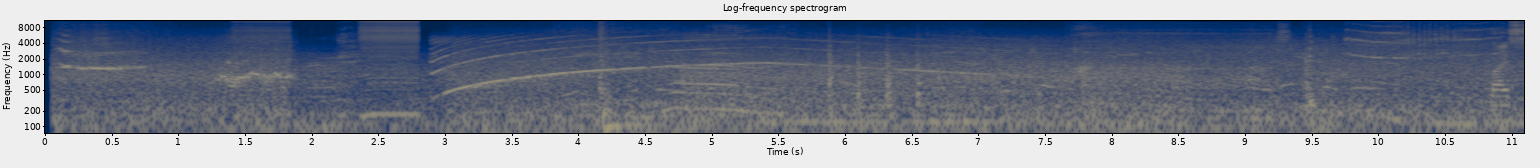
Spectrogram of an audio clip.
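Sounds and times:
police car siren wailing: 1.4s - 7.7s.

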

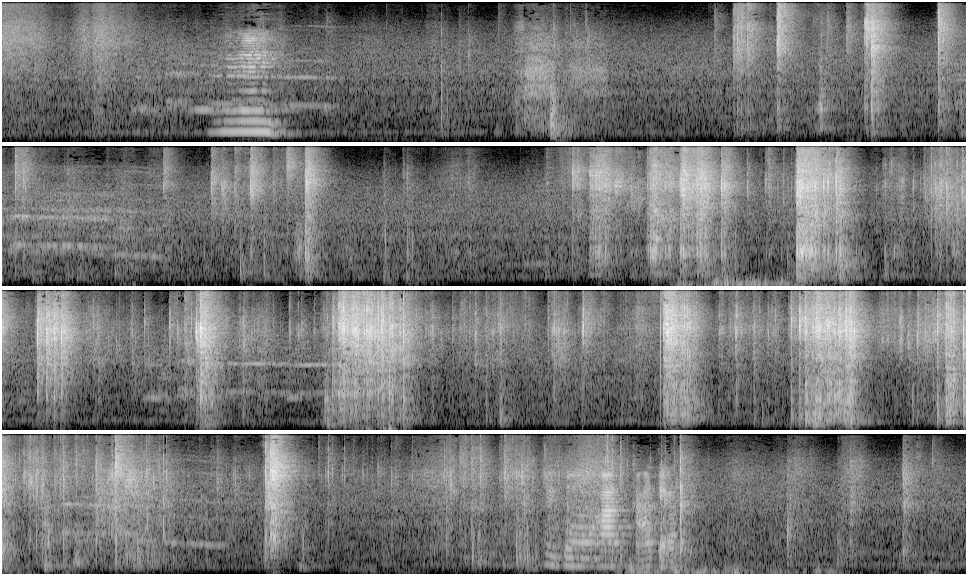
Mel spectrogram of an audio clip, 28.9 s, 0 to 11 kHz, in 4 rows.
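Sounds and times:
scissors cutting tape and cardboard: 11.4s - 24.0s.

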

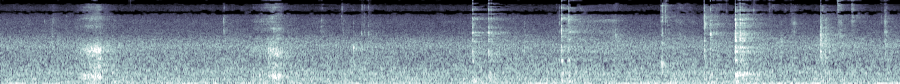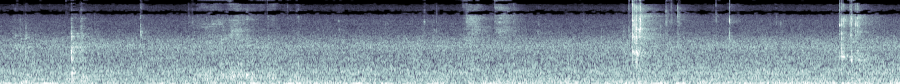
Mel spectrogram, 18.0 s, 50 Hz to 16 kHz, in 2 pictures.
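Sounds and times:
low steady hum: 0.0s - 18.0s
eating clicks and smacks: 15.2s - 17.8s.

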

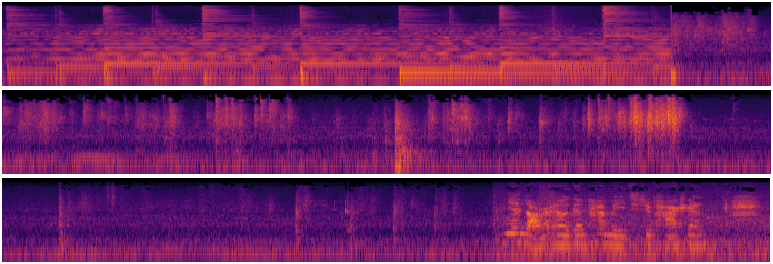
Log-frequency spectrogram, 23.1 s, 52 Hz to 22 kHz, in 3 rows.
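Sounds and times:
plastic packaging rustling: 6.7s - 14.6s.

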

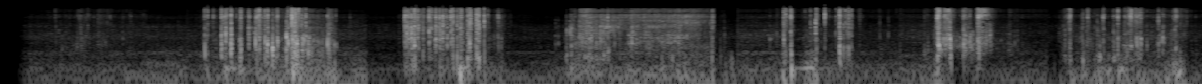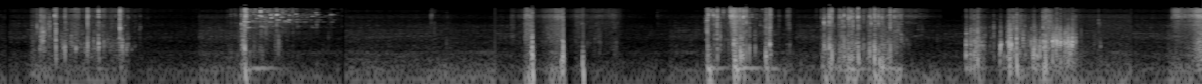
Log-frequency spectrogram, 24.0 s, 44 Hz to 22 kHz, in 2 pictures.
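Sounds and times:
tyre crushing objects: 19.0s - 23.0s.

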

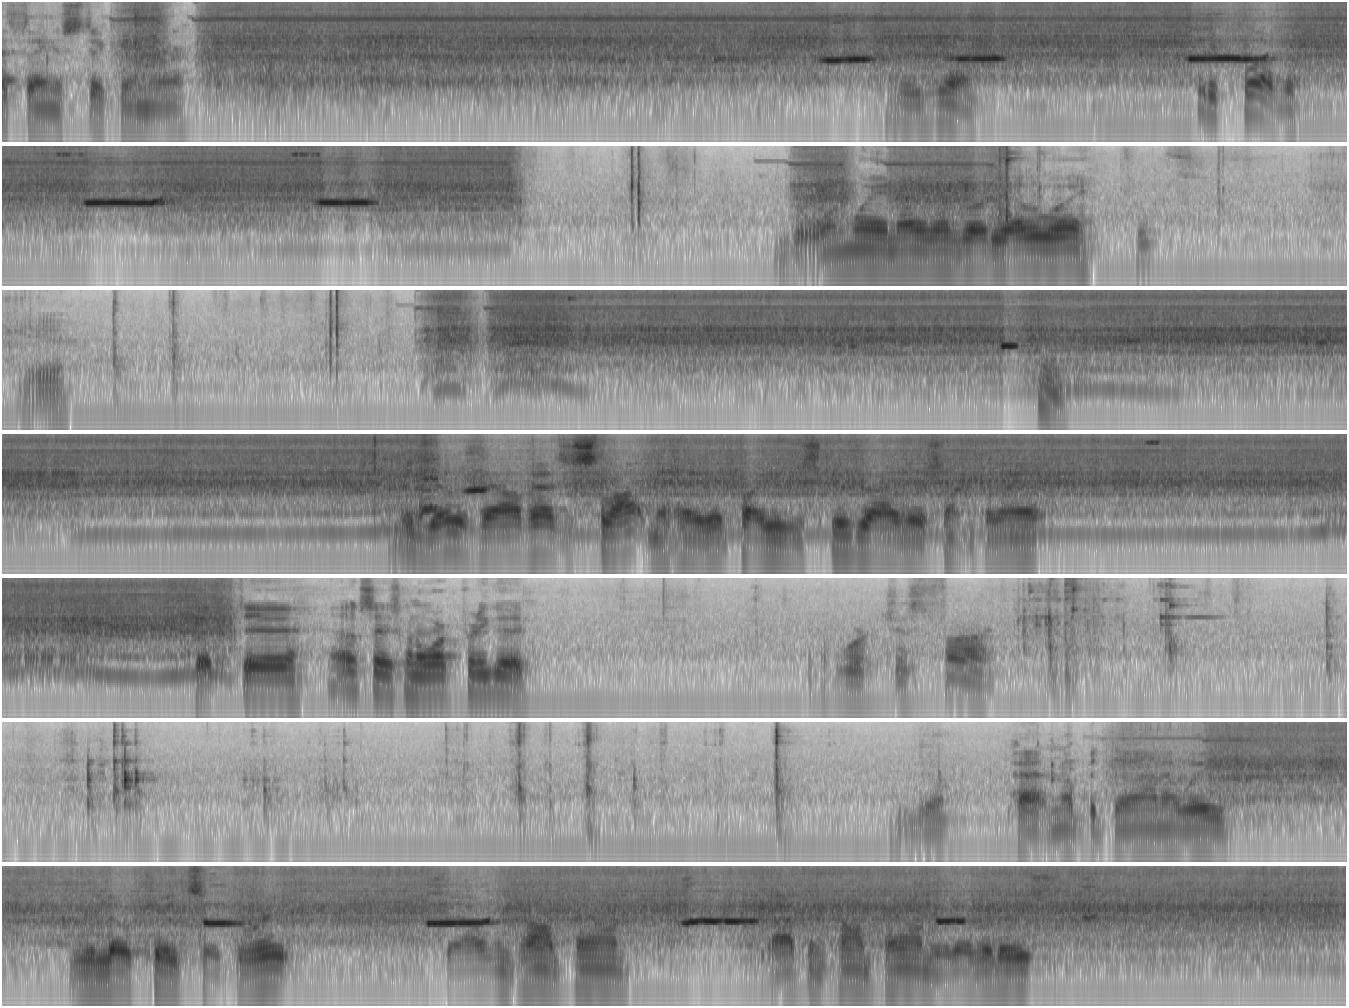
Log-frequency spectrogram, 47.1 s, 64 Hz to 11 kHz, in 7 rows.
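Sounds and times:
electric drill running: 0.0s - 9.4s, 10.6s - 11.9s, 15.4s - 28.1s, 39.1s - 47.0s.

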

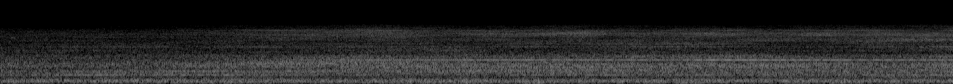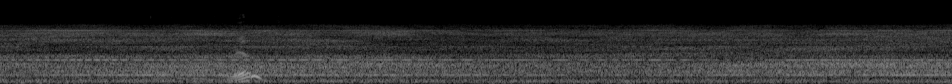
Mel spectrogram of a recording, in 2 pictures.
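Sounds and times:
jet engines whining: 0.0s - 19.0s.

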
